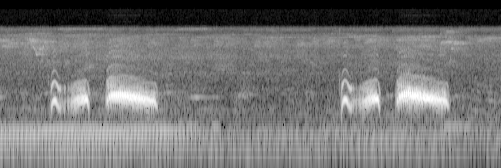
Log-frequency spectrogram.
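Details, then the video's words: Spotted dove call used to lure other doves to answer: two phrases about three seconds apart, each a pair of short notes then a long soft coo, over a low droning hum. "SUARA TEKUKUR AMPUH..!! BIKIN SEMUA TEKUKUR NYAUT..!!"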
